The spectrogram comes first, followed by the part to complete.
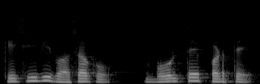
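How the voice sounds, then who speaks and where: A man's voice: mid-range voice, slow, warm tone. A man teaching an exam-prep grammar lesson in a casual way, repeating himself as he points things out. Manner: casual, repeats himself while writing on a board.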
